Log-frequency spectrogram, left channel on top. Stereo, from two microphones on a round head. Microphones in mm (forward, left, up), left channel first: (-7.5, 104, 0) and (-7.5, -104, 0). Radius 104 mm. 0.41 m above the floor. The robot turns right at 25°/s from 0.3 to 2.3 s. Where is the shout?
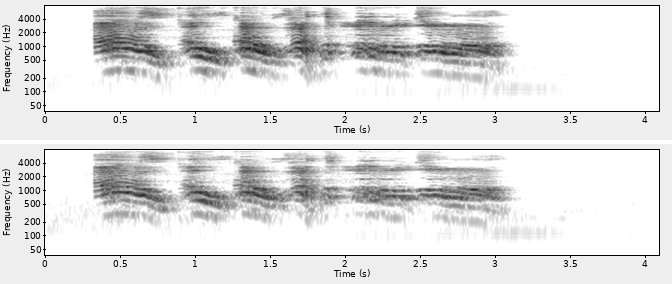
10° left, 2 m; by 3.1 s 60° left, 2 m.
